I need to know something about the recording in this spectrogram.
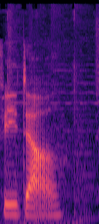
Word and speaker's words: Vedal: Wait, how do you pronounce Vedal? Oh, it's Spad, it's pronounced Vidal.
